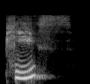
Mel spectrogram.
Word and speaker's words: peace: So, peace, we have a long E that is created by the EA sound. This E is silent. We do not pronounce it. Just like in the word name, we also don't pronounce that E.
